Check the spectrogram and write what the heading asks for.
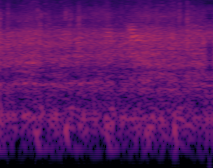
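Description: Football stadium crowd noise: a steady, low rumble from the stands with no single sound standing out.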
